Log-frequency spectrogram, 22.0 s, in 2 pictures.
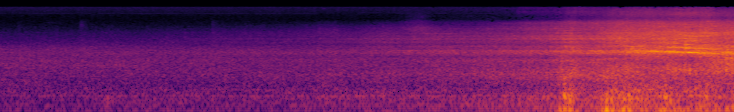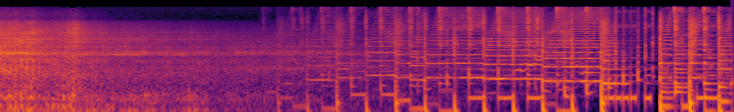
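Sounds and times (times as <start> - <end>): high train whine: 0.0 - 22.0
train wheels on rails: 3.1 - 18.1.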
